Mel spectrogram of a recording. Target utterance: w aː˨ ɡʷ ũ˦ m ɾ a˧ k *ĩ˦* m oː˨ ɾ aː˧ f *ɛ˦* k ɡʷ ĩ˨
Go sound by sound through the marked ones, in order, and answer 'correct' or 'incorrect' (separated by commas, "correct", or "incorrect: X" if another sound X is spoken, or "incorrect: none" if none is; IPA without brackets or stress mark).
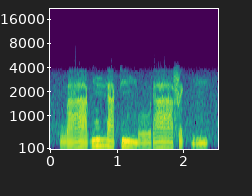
incorrect: ĩ˧, correct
